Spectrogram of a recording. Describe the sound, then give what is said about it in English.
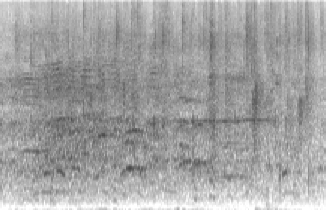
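An audience claps steadily for about four seconds, a dense, even patter of many hands with some voices mixed in, holding at a fairly strong level throughout. “I'm angry that that got applause.”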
